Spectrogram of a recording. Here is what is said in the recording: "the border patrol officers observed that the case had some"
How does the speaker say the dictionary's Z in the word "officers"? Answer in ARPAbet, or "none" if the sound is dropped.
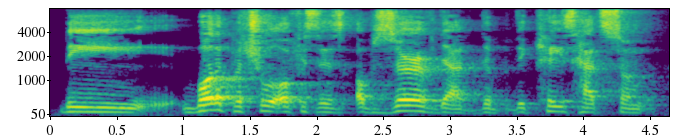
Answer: Z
